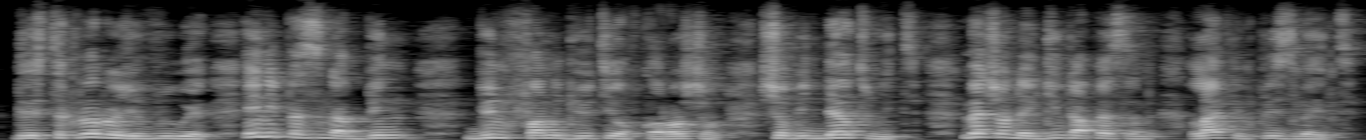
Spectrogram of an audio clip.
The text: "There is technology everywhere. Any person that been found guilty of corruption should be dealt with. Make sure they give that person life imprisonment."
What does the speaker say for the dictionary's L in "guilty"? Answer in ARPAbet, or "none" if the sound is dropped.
none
